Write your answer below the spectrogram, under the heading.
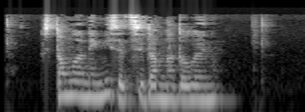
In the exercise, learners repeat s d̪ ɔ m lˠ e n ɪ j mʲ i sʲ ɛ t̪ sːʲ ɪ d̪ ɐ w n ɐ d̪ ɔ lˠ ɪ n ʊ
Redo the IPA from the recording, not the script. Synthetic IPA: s t̪ ɔ m lˠ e n ɪ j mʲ i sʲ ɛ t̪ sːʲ i d̪ ɑ w n ɐ d̪ ɔ lˠ ɪ n ʊ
